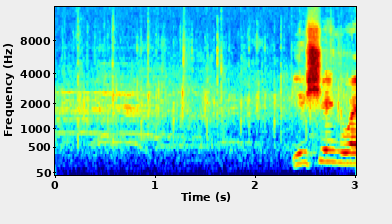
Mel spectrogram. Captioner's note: applause and cheering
